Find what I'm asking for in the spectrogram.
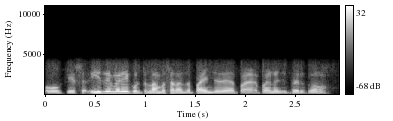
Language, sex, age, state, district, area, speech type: Tamil, male, 60+, Tamil Nadu, Tiruppur, rural, conversation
